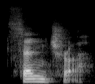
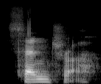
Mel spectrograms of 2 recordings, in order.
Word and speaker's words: centra: Centra sentra sentra.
